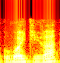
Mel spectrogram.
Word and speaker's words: Wojtyła: résolu quand on apprend que le L barré propre à l'écriture polonaise se prononce WE, Karol Wojtyła, ou l'air Wałęsa, ou encore la ville de Łódź, Lodz à la française, patrie du grand pianiste Arthur Rubinstein.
